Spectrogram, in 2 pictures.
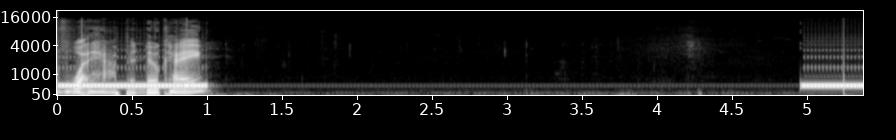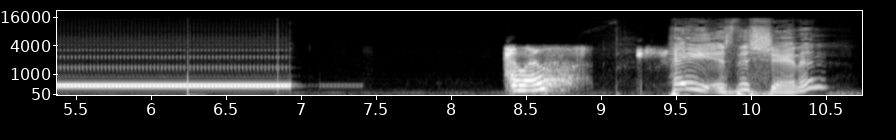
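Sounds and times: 
ringback tone from an outgoing phone call: 0.0 - 1.0, 5.0 - 7.0
speech: 0.1 - 1.1, 8.4 - 8.9, 9.5 - 10.6.

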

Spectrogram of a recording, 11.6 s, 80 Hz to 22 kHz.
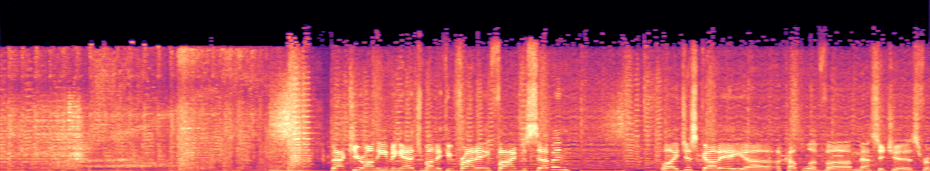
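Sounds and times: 
car crash: 0.0 - 4.1
speech: 4.2 - 7.3, 8.2 - 11.6.

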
